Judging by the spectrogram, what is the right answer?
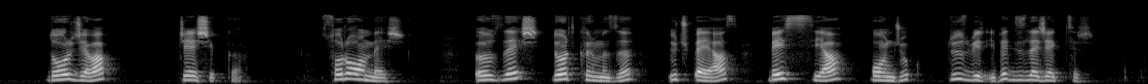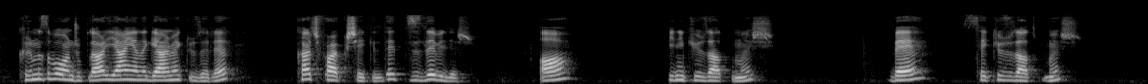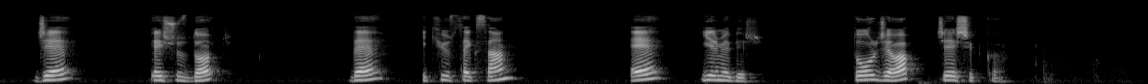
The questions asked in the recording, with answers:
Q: Kırmızı boncuklar yan yana gelmek üzere kaç farklı şekilde dizilebilir?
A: Doğru cevap C şıkkı.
